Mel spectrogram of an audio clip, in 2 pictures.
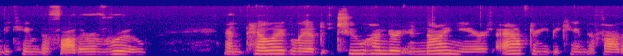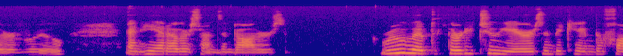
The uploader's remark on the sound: Warning: lots of noise on this podcast. I couldn’t help the background noise level.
